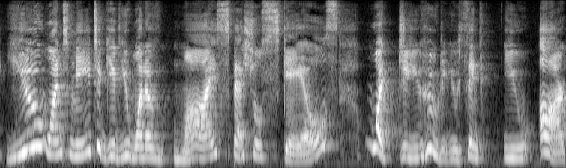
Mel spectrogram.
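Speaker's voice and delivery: loud, slow, offended retort; indignant outburst. Acted. Rainbow Fish refusing the little fish, loud and indignant. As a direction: puff up and scoff. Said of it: "cried the Rainbow Fish".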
